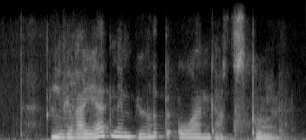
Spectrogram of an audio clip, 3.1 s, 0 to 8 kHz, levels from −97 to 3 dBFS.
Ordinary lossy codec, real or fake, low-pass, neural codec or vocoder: Opus, 32 kbps; fake; 7.2 kHz; codec, 16 kHz, 2 kbps, X-Codec, HuBERT features, trained on balanced general audio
